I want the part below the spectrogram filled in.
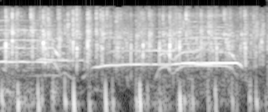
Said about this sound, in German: Gut, komm her. Applaus für den Kollege hier vorne.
